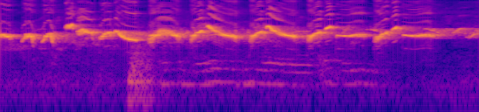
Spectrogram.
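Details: Fighting song of a caged Chinese hwamei kept two years, sung while fanning: an unbroken stream of loud, looping whistles rising and falling several times a second, with a brief rustling knock near the start.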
